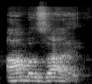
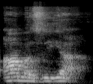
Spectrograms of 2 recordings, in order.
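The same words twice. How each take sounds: First: Amaziah ending in a ZYE sound; alternate pronunciation. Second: Amaziah ending in zee-YAH; alternate pronunciation. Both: Shown as a demonstration. Gives alternate pronunciations of the name.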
